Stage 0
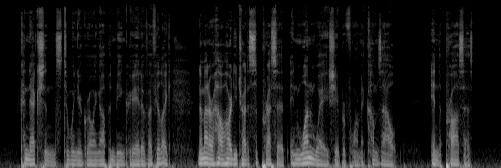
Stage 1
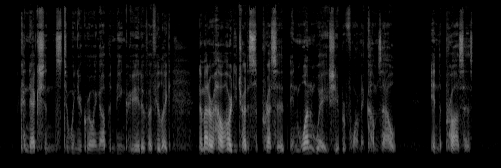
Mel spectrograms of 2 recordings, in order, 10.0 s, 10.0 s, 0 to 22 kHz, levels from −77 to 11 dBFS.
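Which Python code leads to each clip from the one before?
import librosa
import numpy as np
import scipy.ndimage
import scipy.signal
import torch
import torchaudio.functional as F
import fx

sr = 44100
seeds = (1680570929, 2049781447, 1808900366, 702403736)

y = scipy.signal.sosfilt(scipy.signal.butter(16, 470.0, 'highpass', fs=sr, output='sos'), x)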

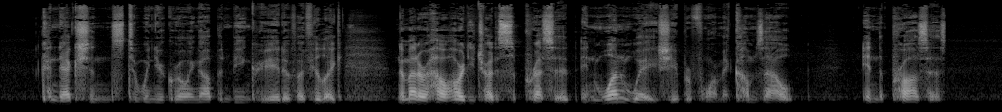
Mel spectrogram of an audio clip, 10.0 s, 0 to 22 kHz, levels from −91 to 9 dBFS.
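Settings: y = x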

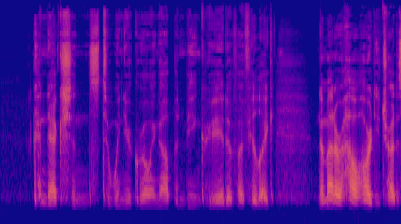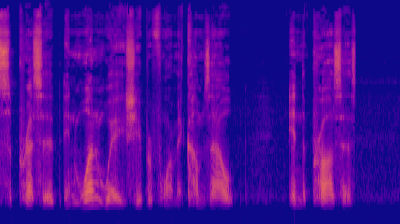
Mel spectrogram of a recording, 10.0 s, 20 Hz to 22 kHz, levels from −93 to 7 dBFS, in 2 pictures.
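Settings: y = fx.dmg_crackle(x, sr, seeds[0], per_s=130.0, level_db=-56.0)
y = y * 10.0 ** (-4.0 / 20.0)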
